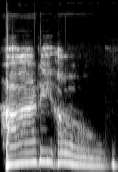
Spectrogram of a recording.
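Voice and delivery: very high, cheery theme-park cast-member voice. Speaker greeting someone, trying to sound like a Disney worker: Disney worker voice. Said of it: "Got to sound like you work for Disney".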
